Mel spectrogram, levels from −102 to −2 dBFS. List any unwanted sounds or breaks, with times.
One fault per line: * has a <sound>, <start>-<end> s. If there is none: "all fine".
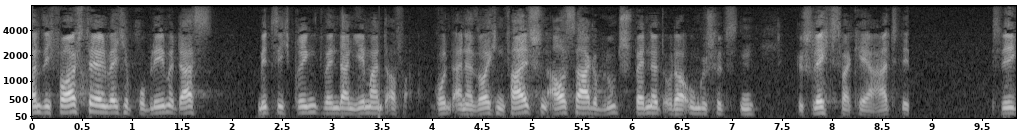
all fine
